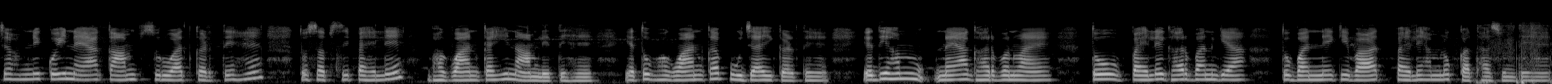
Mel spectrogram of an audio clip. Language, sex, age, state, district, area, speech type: Hindi, female, 18-30, Uttar Pradesh, Varanasi, rural, spontaneous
